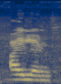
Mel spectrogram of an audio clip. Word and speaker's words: island: जैसे ISLAND, आइलैंड। यहाँ एस किसके बीच में, आई और एल के बीच में, इसलिए इसको एस को नहीं पढ़ा जाएगा, साइलेंट रहेगा।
